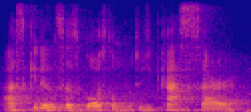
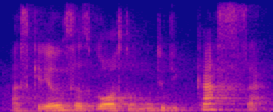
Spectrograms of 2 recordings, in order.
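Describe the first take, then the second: First: The last word ends with an audible R. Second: The last word ends without any R sound.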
